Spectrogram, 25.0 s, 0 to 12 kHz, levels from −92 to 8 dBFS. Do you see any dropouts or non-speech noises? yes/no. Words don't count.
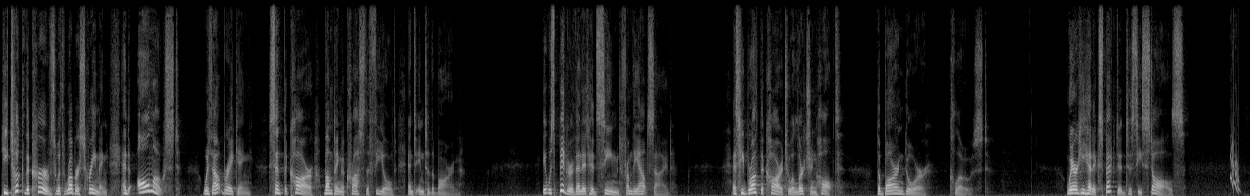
yes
